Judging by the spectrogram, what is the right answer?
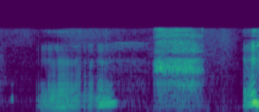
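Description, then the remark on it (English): A person imitates a cat purring with a couple of rough, rattling vocal rumbles and a breathy, hissing stretch between them, ending on a short louder burst. “Listen to how I purr.”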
